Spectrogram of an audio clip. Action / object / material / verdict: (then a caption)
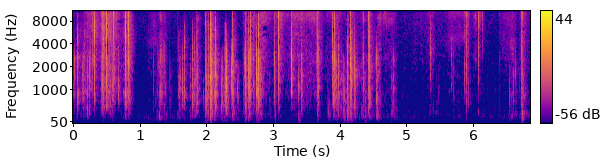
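scrape / glossy paper magazine pages / glossy paper / none. Long-nailed fingertips rub and scratch the pages of an open, crinkly glossy paper magazine lying flat; a page is turned and the spine is creased. Quick, dry bursts of crinkling and scratching come in a busy run and then thin out into sparser rustles. The sound is bright, with almost no low end and no ring after each burst.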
